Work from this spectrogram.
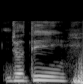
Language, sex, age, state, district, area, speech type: Odia, male, 18-30, Odisha, Jagatsinghpur, rural, spontaneous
